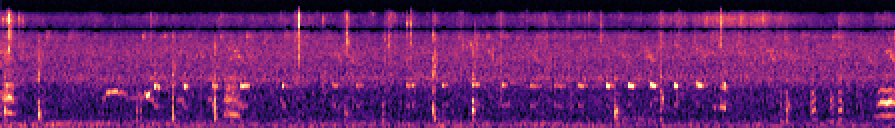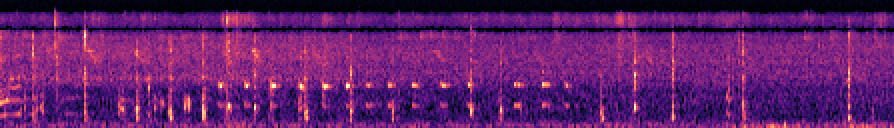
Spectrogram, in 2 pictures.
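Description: Chickens peck grain from dry ground.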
